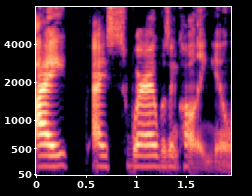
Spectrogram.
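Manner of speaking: ordinary talk, nothing marked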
